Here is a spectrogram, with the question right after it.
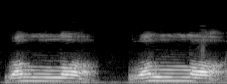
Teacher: لام سے پہلے فتحہ ہے تو آپ نے لام کو موٹا کر کے پڑھنا ہے، واللہ واللہ، لام فتحہ الف صغیرہ، لا الف مدہ کے قائم مقام ہے، آپ نے لام کو کھینچنا ہے۔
